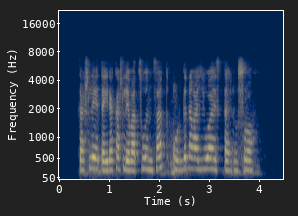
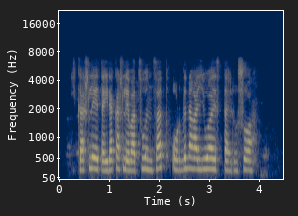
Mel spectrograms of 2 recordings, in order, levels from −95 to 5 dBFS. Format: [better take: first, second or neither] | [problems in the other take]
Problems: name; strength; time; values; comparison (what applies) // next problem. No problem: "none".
second | noise reduction (neural mask model DeepFilterNet 3)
